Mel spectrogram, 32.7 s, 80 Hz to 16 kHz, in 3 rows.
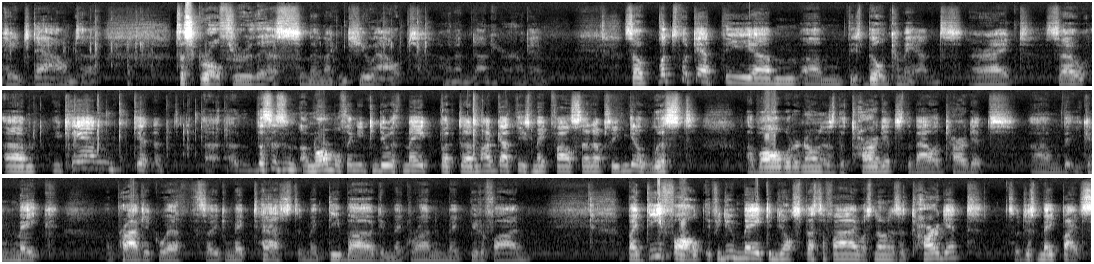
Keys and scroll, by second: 0.0-4.0 typing, 0.6 Page_Down, 11.5-13.8 typing.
